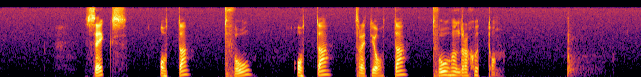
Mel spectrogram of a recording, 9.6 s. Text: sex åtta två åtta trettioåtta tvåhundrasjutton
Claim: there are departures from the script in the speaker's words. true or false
false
